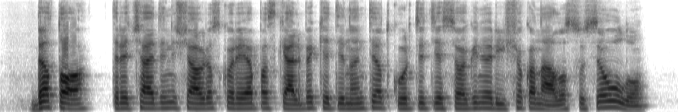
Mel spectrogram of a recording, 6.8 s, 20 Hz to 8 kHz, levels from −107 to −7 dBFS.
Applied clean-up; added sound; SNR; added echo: none; none; none; none.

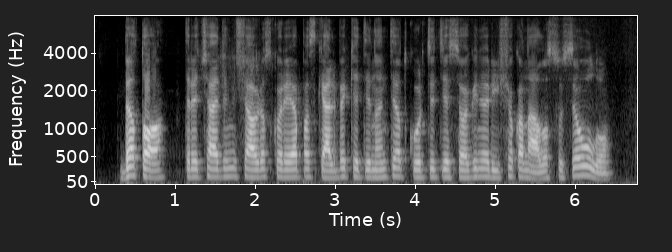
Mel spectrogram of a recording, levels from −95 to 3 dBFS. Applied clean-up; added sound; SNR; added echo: neural separator model SepFormer DNS4.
